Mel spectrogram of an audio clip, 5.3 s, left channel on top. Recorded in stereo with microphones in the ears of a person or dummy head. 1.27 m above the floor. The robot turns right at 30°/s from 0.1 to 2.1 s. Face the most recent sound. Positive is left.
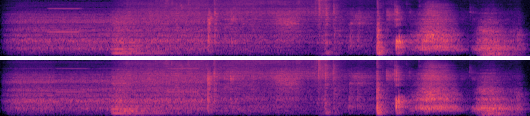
turn(degrees=-35)  # may be behind; listen again after turning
